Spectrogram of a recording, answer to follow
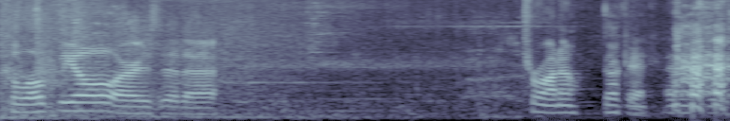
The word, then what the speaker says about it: Toronto: I was told actually by a tweet it's pronounced Toronto with no uh no T oh yeah today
